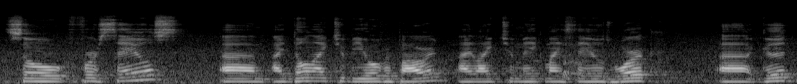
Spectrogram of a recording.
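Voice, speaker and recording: Male windsurfer at a Q&A, mellow tone, halting delivery, recorded from a distance with faint noise behind. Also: medium pitch. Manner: hesitant, many fillers and restarts. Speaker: pro windsurfer answering questions. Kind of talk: casual Q&A answers.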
